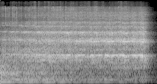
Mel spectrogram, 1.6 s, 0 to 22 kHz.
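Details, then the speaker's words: Bearing film-strength test rig with plain oil pumped over loaded bearing: harsh steady high squeal with scraping rasp suddenly cutting out as the bearing seizes at about 25 ft-lb; oil film broken down. "we're going to run this again and see how much more force it takes to lock up this bearing so I'm gonna go ahead and do that okay try it again about 25 roughly I'm gonna do it one more time"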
